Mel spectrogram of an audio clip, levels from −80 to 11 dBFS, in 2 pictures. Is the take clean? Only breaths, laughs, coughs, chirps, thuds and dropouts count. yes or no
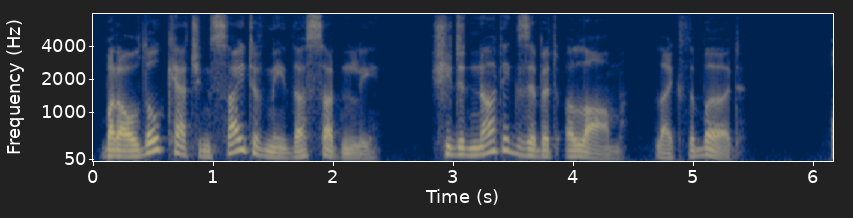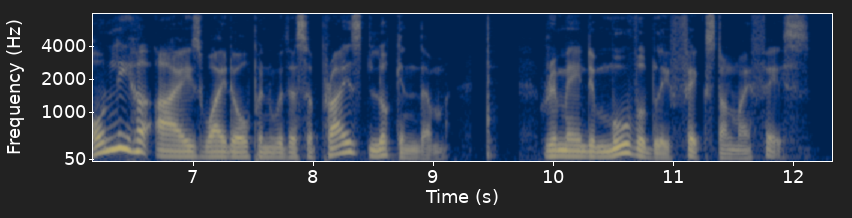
no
